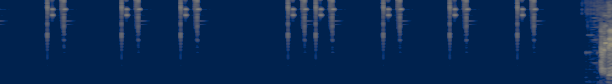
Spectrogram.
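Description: Short electronic beeps tick in pairs during a countdown.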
